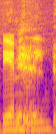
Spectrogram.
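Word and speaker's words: Dani Leigh: Danny Lee? – Danny Lee, yeah, she fine.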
